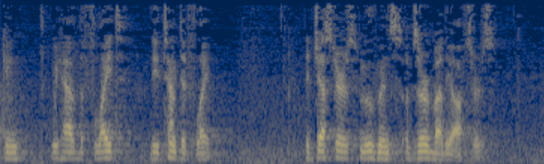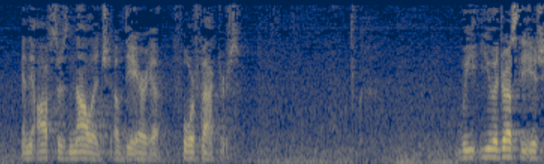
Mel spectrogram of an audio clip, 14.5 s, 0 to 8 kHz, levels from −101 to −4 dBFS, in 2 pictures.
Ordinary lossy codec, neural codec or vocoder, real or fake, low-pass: Opus, 64 kbps; none; real; 7.2 kHz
